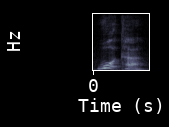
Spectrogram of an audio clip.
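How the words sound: It is said in a British accent. "이번엔 영국식 물이에요"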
